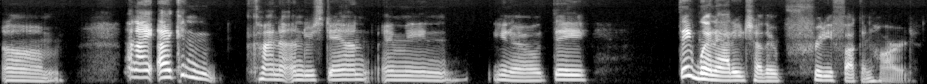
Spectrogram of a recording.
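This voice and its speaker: A woman's voice: fairly low pitch, expressive, slow, no room sound, studio quality. A woman co-hosting a livestream in casual, opinionated chat, blunt and freely swearing. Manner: blunt, profane. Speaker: co-host of a livestream talk show.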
